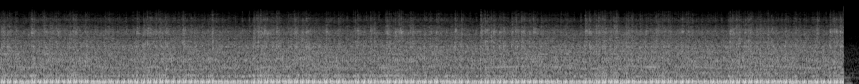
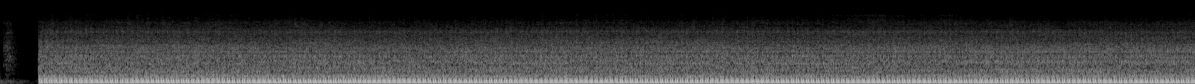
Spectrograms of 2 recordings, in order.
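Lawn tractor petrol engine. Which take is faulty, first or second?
first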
